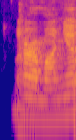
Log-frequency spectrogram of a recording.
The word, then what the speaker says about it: Caramagna: Did I say it wrong? – I think the G comes before the N. – Caramagna? – Caramaga? – Yeah, Caramagna, maybe, because Italian...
